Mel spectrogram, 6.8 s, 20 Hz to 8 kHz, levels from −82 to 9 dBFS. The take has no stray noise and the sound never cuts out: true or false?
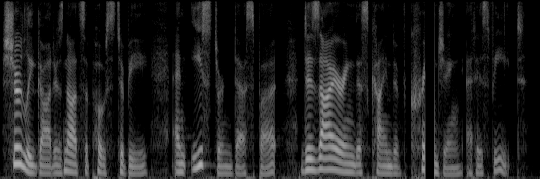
false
